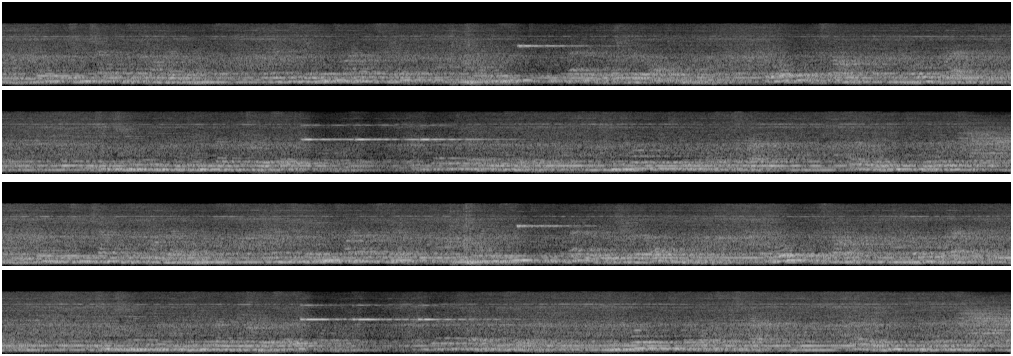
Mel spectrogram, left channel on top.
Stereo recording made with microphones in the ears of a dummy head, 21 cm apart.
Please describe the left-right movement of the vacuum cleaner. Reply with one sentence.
You can hear the vacuum cleaner move to the right.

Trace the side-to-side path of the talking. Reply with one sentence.
You can hear the talking stay put.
